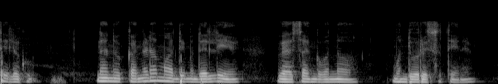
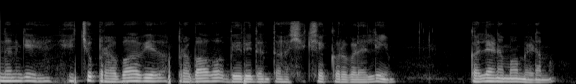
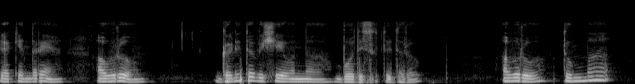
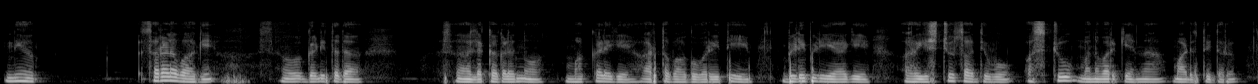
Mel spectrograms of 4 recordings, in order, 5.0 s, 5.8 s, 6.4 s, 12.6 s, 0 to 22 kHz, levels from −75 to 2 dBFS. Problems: background sounds at intervals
